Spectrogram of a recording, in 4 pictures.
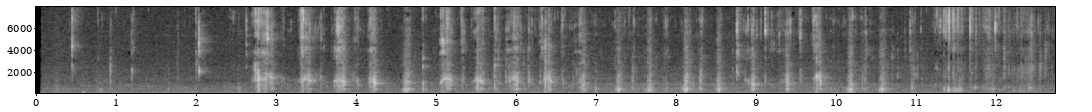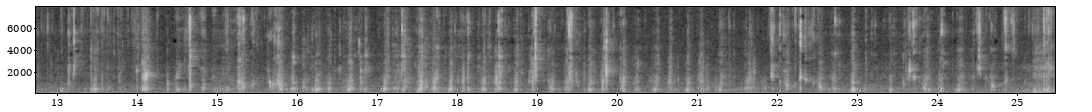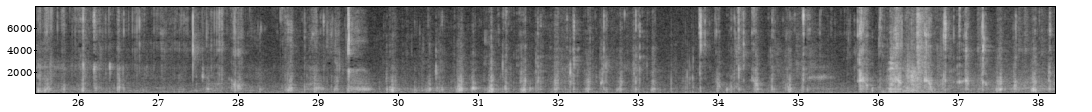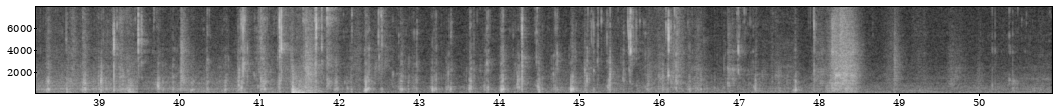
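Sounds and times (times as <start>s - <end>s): wet chewing sounds: 0.4s - 48.0s
low thump: 41.4s - 41.8s.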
